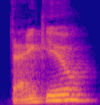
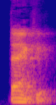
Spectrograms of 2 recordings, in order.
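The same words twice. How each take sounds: First: It is said with a questioning, uncertain tone. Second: It is said with a flat, neutral tone. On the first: "which is kind of questioning" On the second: "which is kind of neutral"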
